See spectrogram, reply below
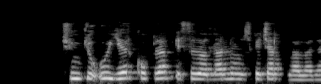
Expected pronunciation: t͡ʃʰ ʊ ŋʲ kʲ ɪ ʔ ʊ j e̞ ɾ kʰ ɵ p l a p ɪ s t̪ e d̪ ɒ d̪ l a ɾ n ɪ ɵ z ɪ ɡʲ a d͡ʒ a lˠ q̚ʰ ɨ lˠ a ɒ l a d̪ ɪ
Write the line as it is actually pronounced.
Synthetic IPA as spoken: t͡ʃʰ ʊ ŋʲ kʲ ɪ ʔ ʊ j e̞ ɾ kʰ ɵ p l a p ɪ s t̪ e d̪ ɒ d̪ l a ɾ n ɪ ɵ z ɪ ɡʲ a d͡ʒ a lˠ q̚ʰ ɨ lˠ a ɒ l a d̪ ɪ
